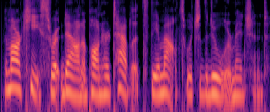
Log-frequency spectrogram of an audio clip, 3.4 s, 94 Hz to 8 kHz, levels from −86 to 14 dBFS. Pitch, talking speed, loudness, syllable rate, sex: 200 Hz, 230 wpm, -18 LUFS, 6.9 syllables/s, female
